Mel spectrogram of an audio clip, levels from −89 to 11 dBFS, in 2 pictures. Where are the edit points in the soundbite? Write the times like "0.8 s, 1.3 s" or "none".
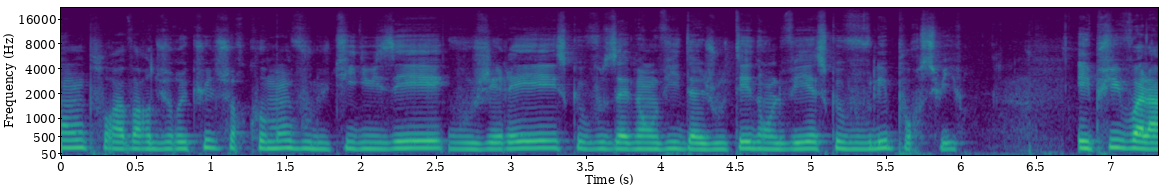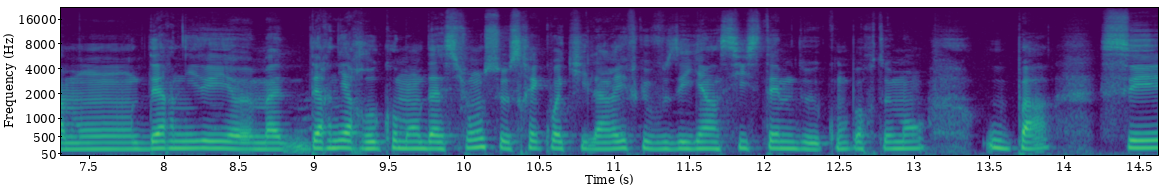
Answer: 2.6 s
